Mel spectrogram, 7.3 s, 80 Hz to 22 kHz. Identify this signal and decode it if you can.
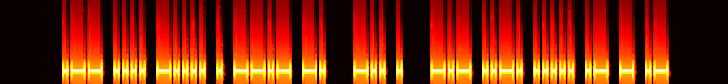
Morse code, heard as a keyed tone, about 28 wpm, 700 Hz. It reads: WH6EQN DE KF5ATA
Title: USA Callsign DE Callsign - 6 Characters - 28wpm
